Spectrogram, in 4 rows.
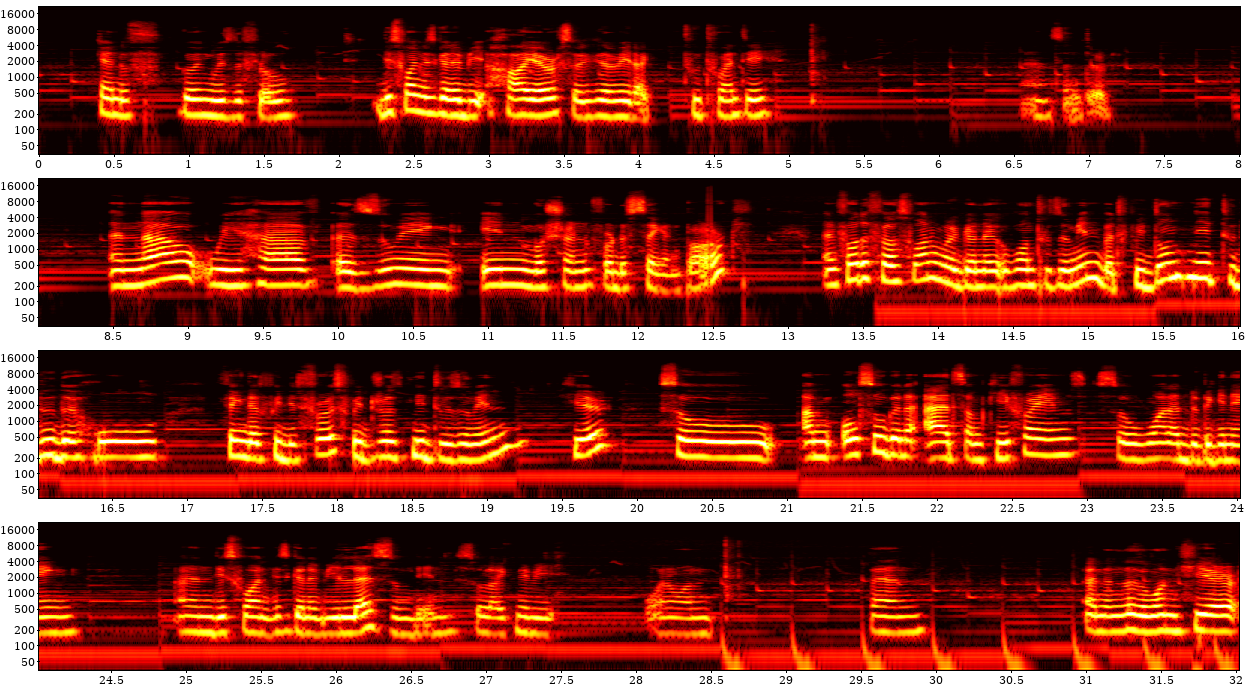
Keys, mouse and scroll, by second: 0.6 click, 2.1 click, 3.2 click, 4.0-5.0 typing, 4.4 click, 5.2 Return, 6.3 click, 8.5-12.7 drag, 13.2 click, 14.4 click, 15.4 click, 16.6 click, 17.3 click, 18.7 click, 19.3 click, 23.0 click, 26.2 click, 27.2 click, 27.7-28.8 typing, 30.2-31.5 drag.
